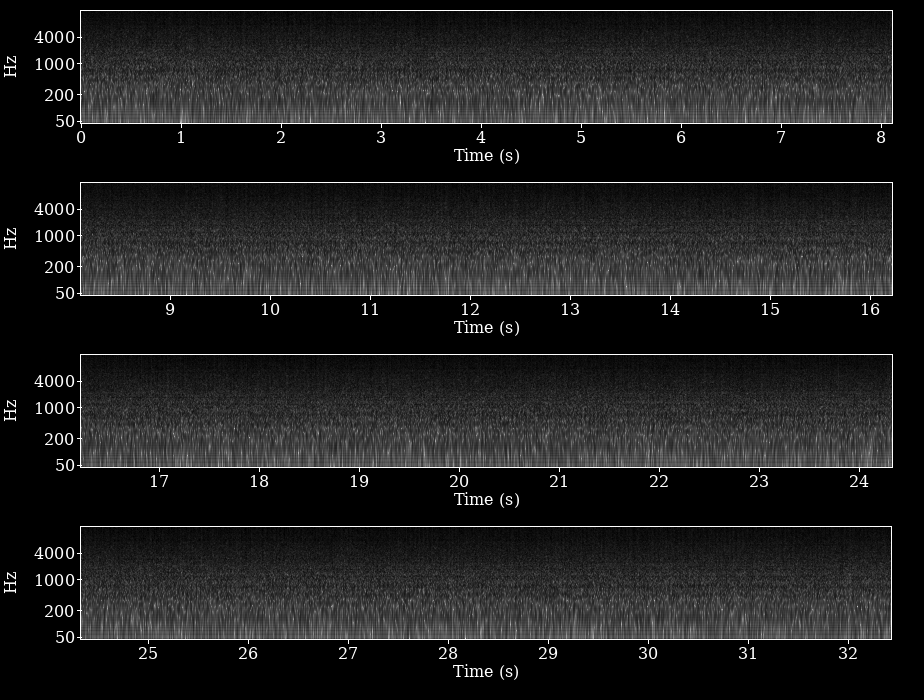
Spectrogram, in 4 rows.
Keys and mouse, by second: 4.5-6.3 drag, 9.3 middle click, 11.6 middle click, 11.8 KP_7, 16.3 middle click, 16.4 b, 20.6-21.9 middle drag, 31.4 x.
